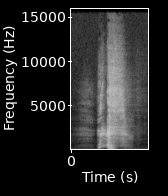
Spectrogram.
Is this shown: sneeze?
yes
